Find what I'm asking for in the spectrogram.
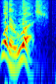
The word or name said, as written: rush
